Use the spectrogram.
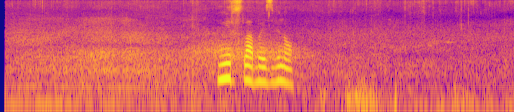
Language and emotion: Russian, neutral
